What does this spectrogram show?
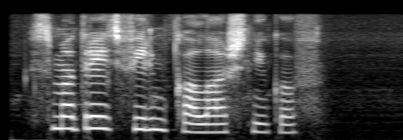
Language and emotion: Russian, neutral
